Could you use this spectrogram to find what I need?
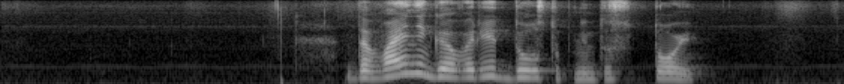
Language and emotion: Russian, angry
